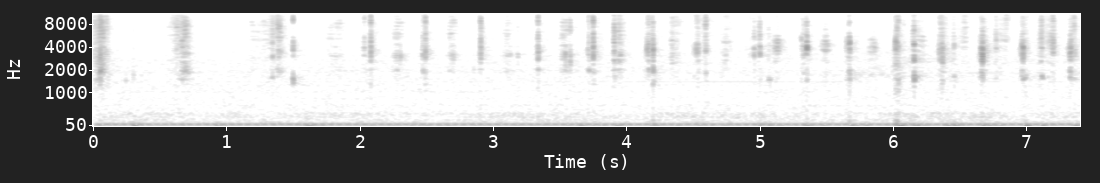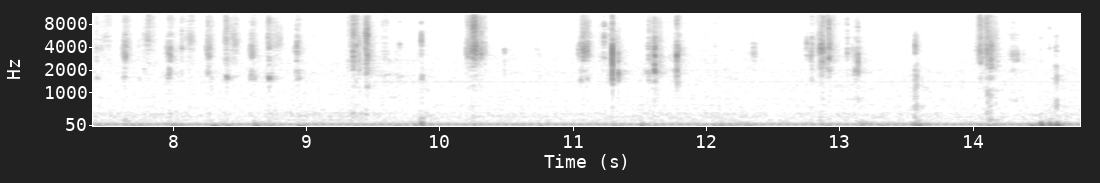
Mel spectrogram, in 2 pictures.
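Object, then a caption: Rubber-faced wooden table tennis paddle. Fingertips slap and peel on the sticky red and black rubber faces of a wooden-bladed table tennis paddle, making a rapid run of short, bright, crackling ticks. The ticks rise and fall irregularly over a steady low hum.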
